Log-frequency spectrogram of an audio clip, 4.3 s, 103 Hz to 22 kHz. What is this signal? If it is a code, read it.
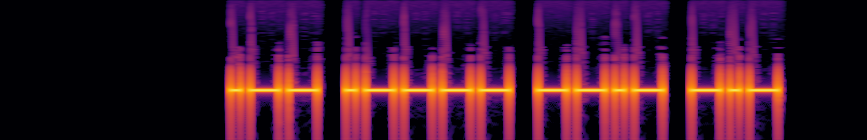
Morse code, heard as a keyed tone, about 25 wpm, 700 Hz. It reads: W1QK
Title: Easy Call Signs Repeated 3x - 25wpm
